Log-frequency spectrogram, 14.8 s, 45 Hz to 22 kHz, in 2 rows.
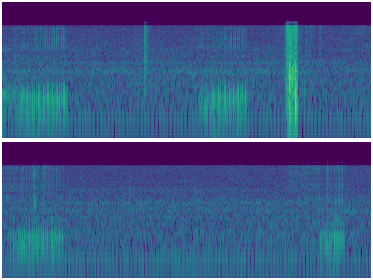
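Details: Sleeping dog snoring like a human: soft, regular nasal snores, roughly 17 a minute, with a brief background clatter; ordinary snoring.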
